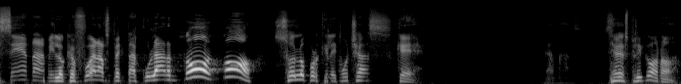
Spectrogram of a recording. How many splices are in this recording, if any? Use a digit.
3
